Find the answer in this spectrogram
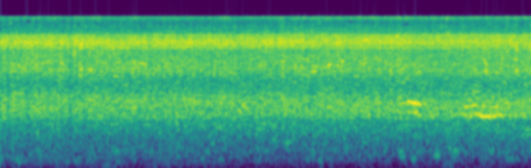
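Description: Steady rain falling on wet ground, leaves and a water-filled basin, an even hiss of drops. Two brief faint high chirps sound a little after four seconds in and again near five seconds.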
